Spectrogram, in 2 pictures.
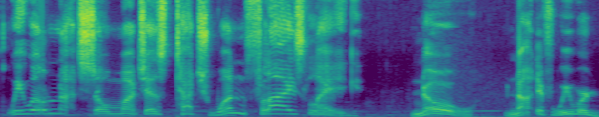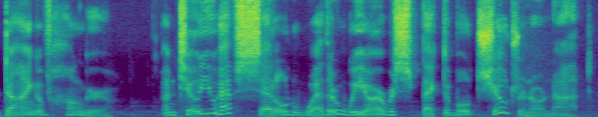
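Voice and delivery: very high, squeaky indignant chicks; indignant young birds. Acted. Young wrens refusing food from parents, indignant.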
